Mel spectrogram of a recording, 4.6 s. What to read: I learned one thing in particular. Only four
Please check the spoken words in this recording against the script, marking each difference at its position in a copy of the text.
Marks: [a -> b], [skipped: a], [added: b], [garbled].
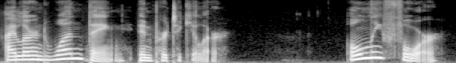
I learned one thing in particular. Only four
